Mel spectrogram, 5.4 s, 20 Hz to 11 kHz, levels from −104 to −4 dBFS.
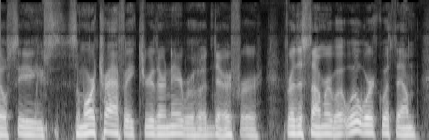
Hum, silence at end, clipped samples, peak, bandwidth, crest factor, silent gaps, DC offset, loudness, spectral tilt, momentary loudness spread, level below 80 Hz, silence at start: none; 0.15 s; under 0.1%; -6 dBFS; 11 kHz; 16 dB; none; under 0.1%; -23 LUFS; -8 dB/octave; 9 LU; -50 dBFS; 0 s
